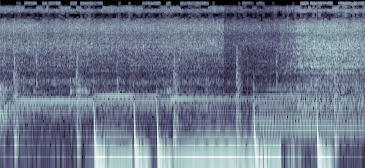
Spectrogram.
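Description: Ground masala hitting hot oil for a tempering for stuffed brinjal masala crackles loudly and close, a continuous sizzle broken by several sharp metallic spoon taps against the pan, with no voices.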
